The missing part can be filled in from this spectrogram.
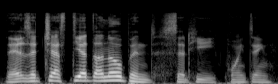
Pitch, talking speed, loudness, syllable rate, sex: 130 Hz, 195 wpm, -18 LUFS, 5.5 syllables/s, male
